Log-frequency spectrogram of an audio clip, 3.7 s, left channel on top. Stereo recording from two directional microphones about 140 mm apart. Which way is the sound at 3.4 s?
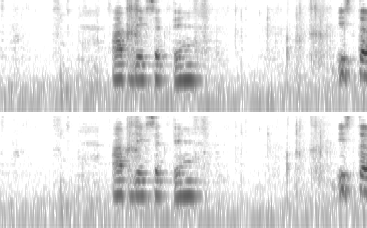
20° right (ahead or behind).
